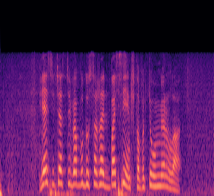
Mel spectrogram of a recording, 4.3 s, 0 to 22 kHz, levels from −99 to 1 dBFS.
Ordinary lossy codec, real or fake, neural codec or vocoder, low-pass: none; fake; codec, 16 kHz, 2 kbps, X-Codec, WavLM features, trained on Multilingual LibriSpeech; 7.2 kHz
